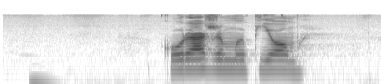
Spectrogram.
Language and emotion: Russian, neutral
